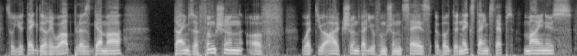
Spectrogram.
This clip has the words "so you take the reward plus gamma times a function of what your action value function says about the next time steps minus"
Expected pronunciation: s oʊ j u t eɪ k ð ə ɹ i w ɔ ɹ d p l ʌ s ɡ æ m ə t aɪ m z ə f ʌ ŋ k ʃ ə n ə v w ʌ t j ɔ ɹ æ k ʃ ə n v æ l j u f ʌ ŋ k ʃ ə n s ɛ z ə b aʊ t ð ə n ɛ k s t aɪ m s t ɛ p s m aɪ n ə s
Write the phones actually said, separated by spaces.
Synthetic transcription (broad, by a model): s oʊ j u t eɪ k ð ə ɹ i w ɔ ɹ d p l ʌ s ɡ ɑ m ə t aɪ m z ə f ʌ ŋ k ʃ ə n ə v w ʌ t j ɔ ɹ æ k ʃ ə n v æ l j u f ʌ ŋ k ʃ ə n s ɛ z ə b aʊ t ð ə n ɛ k s t aɪ m s t ɛ p s m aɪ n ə s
